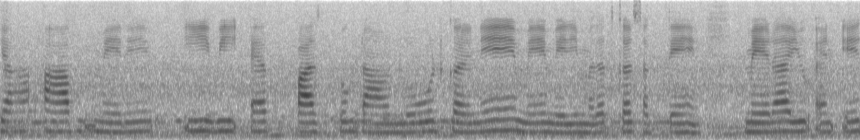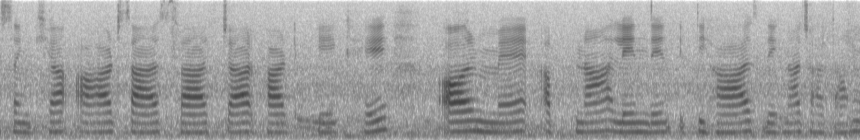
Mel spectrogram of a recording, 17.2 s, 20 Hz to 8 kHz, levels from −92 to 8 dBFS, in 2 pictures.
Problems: constant background noise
